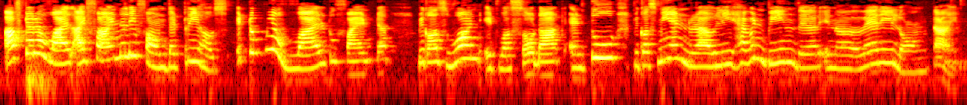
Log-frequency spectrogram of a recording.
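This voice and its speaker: A woman's voice: high-pitched, big pitch swings, measured pace, gravelly, pushed and bright. A woman doing an amateur read-aloud of a first-person story, now and then stumbling over the words. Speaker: fan fiction reader on own video channel.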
